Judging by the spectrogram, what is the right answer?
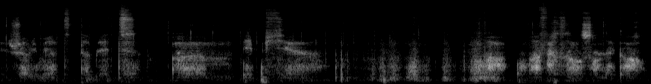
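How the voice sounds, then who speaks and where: Someone whispering hesitantly and softly to the listener, in an ASMR roleplay as an examiner. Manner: hesitant, soft-spoken, addressing the listener directly. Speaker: ASMR creator playing an examiner.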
